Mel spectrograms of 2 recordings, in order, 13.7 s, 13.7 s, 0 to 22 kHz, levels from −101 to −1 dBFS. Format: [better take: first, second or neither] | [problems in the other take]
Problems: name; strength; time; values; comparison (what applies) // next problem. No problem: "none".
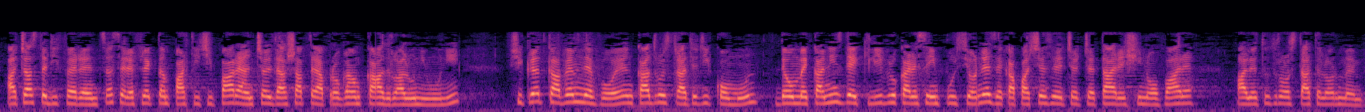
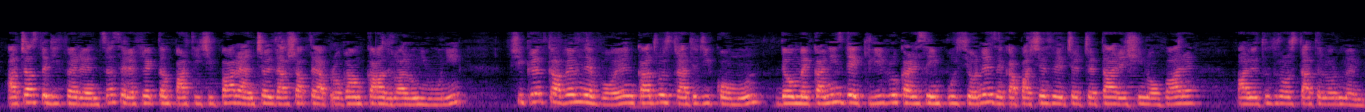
first | room echo; dies away in 0.3 s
